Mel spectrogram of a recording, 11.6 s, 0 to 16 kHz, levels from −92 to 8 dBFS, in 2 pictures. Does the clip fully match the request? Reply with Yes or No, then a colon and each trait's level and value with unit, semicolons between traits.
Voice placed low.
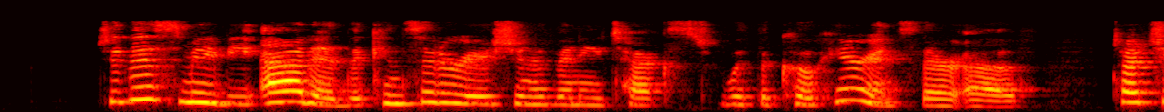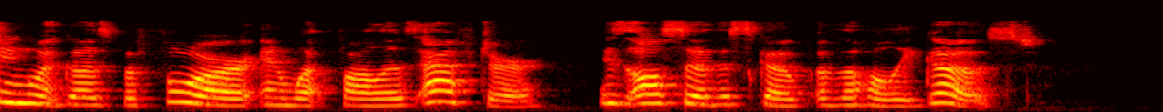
No: very high, 260 Hz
